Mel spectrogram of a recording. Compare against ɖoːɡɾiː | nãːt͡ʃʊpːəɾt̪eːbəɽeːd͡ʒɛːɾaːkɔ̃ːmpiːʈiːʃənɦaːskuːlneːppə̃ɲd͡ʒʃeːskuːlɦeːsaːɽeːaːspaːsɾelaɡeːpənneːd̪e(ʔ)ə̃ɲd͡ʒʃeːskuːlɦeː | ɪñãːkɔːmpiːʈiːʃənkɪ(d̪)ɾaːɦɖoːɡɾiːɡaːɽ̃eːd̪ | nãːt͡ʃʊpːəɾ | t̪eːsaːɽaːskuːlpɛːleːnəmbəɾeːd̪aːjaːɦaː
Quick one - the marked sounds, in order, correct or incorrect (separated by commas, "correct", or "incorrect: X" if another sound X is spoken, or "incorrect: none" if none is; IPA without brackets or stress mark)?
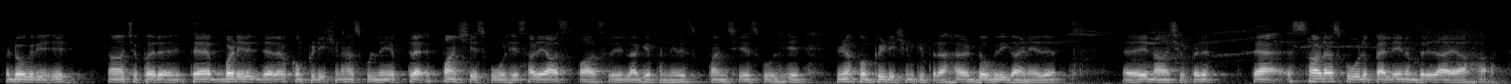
incorrect: p, incorrect: t̪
